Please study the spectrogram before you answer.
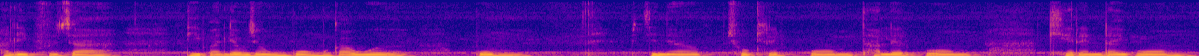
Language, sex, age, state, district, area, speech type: Bodo, female, 18-30, Assam, Kokrajhar, urban, spontaneous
